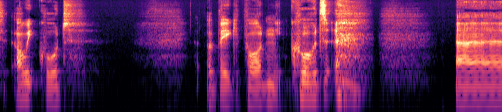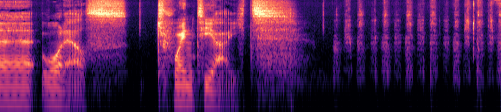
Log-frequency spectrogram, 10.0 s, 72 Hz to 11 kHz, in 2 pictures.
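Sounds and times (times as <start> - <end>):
coin scratching scratchcard: 8.3 - 10.0.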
